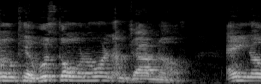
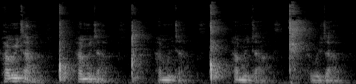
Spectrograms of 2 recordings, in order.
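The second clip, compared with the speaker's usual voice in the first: fading repetition; 9 semitones lower, 7 dB quieter, much faster than usual. Real, not acted. Repeating, trailing away.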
